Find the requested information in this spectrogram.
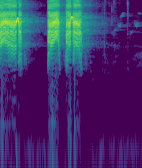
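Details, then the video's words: Black francolin, Sindhi bird, in a mix of calls: three harsh, grating bursts high in pitch, the first longer and the next two short and close together, then silence. "سندھی کالے تیتر کی مکس اوازیں"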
